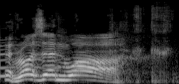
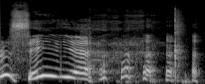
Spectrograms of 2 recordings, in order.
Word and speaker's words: Rosenior: Leroy Rosenoir. Who is it? It's Leroy Rosenior. That's not how it's spelled.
